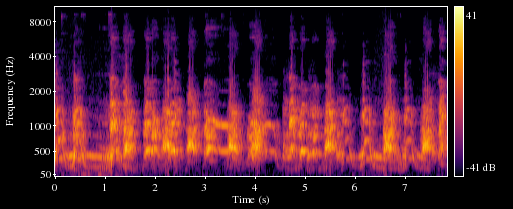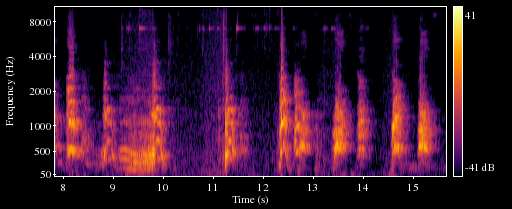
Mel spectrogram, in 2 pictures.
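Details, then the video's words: Three pet dogs indoors, a young black and white dog named Travis, a female beagle named Lucy and an older small dog named Rusty, bark in reaction to a played recording of barking dogs: rapid overlapping barks, then spaced single barks after a short pause. "Dogs Barking"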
